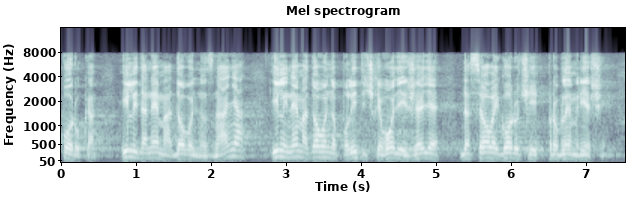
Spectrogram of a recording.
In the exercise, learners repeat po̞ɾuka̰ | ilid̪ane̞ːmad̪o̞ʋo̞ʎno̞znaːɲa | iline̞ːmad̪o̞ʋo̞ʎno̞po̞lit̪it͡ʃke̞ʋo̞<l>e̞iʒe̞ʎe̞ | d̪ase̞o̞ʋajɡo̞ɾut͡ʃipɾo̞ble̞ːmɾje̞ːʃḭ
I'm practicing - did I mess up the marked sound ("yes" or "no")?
yes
